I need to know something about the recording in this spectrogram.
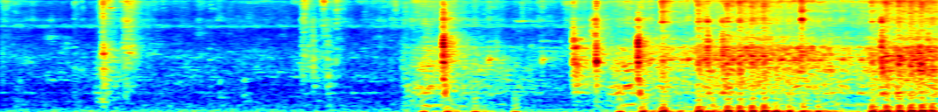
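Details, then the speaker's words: Honda Absolute Revo scooter idling: loose, uneven metallic clattering knock from the clutch area under the low engine thrum, caused by worn centrifugal clutch shoes (kampas ganda). "Hai ini bagian kopling suaranya ada kayak benturan besi ada kayak sejenis klepek-klepek klethuk sejenis benturan besi di di area kopling"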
